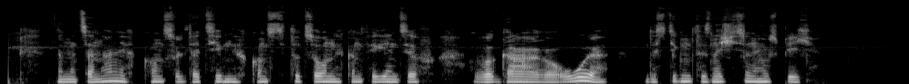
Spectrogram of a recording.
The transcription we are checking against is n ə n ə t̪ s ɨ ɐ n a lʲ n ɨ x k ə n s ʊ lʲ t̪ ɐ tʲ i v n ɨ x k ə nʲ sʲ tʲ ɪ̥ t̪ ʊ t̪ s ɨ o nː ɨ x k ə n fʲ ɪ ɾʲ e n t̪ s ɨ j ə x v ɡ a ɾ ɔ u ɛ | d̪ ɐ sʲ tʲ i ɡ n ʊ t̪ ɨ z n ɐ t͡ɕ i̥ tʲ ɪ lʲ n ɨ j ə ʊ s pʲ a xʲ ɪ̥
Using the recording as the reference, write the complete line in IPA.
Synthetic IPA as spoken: n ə n ə t̪ s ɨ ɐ n a lʲ n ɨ x k ə n s ʊ lʲ t̪ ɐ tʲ i v n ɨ x k ə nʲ sʲ tʲ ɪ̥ t̪ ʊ t̪ s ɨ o nː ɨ x k ə n fʲ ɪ ɾʲ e n t̪ s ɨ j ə x v ɡ a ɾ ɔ u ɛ | d̪ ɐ sʲ tʲ i ɡ n ʊ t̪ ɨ z n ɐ t͡ɕ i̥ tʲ ɪ lʲ n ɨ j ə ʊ s pʲ e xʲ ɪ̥

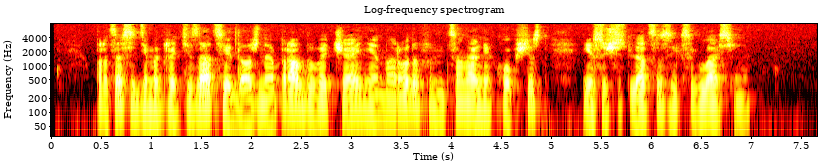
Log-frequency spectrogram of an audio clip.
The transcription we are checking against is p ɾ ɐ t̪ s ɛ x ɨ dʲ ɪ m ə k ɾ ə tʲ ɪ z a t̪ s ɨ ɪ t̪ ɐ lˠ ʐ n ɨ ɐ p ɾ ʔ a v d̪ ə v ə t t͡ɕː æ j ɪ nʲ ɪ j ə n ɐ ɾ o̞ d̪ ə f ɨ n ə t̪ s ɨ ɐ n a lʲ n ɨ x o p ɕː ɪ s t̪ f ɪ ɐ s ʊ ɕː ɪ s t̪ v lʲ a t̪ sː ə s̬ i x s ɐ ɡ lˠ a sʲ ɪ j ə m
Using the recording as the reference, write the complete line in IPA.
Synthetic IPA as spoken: p ɾ ɐ t̪ s ɛ s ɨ dʲ ɪ m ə k ɾ ə tʲ ɪ z a t̪ s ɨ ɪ d̪ ɐ lˠ ʐ n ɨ ɐ p ɾ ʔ a v d̪ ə v ə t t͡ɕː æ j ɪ nʲ ɪ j ə n ɐ ɾ o̞ d̪ ə f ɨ n ə t̪ s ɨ ɐ n a lʲ n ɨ x o p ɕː ɪ s t̪ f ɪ ɐ s ʊ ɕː ɪ s t̪ v lʲ a t̪ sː ə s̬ i x s ɐ ɡ lˠ a sʲ ɪ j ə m

